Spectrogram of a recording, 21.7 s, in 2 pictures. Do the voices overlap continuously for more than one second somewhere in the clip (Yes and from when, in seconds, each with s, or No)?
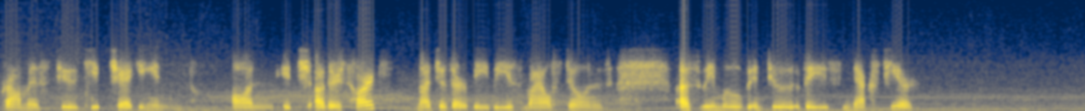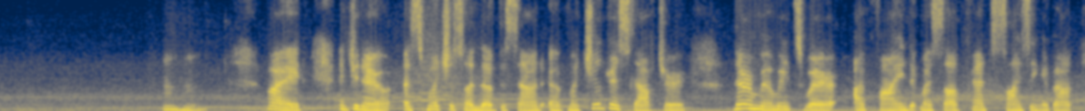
No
